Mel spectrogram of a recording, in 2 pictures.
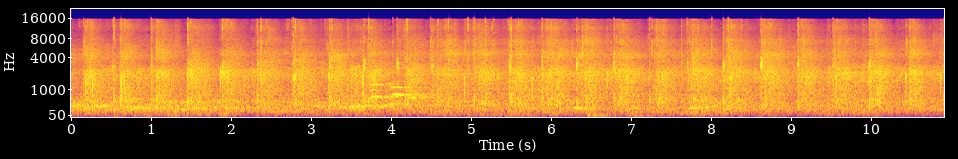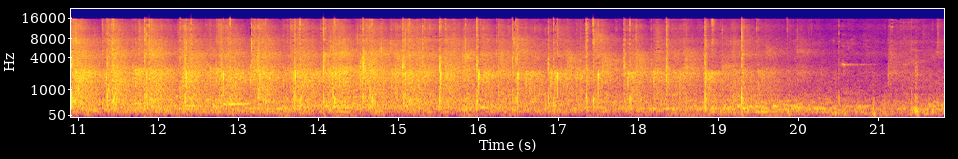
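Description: Concert audience clapping in unison, an even beat of about three claps a second, slowly growing quieter toward the end.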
